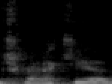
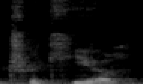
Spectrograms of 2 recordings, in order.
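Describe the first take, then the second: First: Trachea stressed up front, TRACK-ee-a; trachea, short a in a stressed first syllable; alternative pronunciation. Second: Trachea with the middle stressed, tra-KEE-a; trachea, long ee in a stressed second syllable; alternative pronunciation. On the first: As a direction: say trachea as TRAK-ee-uh. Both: Shown as a demonstration. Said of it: "depending on how you want to pronounce it".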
